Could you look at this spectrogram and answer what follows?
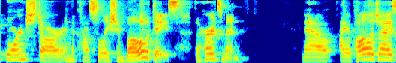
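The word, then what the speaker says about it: Boötes: Because one of the O's in Bootes has umlauts on it. It's not booties, as many people often pronounce it.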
